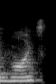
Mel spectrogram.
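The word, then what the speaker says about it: Wands: मैं इसे वैंड्स कहती हूँ, कोई लोग इसे वॉन्ड्स भी कहते हैं. वैसे वॉन्ड्स करेक्ट प्रोनाउंसिएशन है, पर कई बार मैं इसे वैंड भी कह देती हूँ.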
